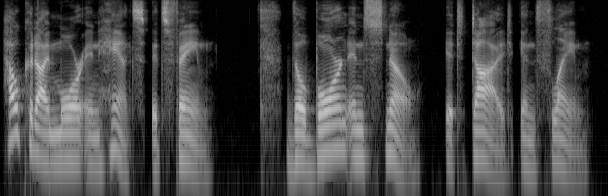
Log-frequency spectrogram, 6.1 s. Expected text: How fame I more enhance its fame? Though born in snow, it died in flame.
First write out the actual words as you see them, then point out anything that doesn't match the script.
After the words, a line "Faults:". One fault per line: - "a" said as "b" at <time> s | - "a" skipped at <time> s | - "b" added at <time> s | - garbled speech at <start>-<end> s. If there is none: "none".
How could I more enhance its fame? Though born in snow, it died in flame.
Faults:
- "fame" said as "could" at 0.2 s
